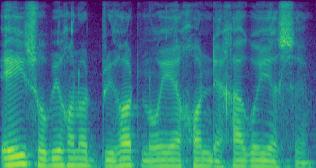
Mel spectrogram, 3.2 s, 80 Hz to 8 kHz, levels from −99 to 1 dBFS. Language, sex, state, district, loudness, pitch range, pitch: Assamese, male, Assam, Kamrup Metropolitan, -19 LUFS, 110-125 Hz, 115 Hz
